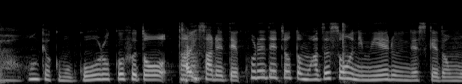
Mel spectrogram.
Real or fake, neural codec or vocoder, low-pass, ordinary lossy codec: real; none; 7.2 kHz; none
